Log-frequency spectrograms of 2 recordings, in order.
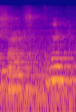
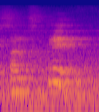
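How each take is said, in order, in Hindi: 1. अंतिम अक्षर में 'i' के अलावा कोई और स्वर है। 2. अंतिम अक्षर 'krit' है, जिसमें 'i' स्वर है। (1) "वो उनकी भाषा में संस्कृत को वो संस्कृत कहते हैं" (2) "संस्कृत शब्द का उच्चारण आप करेंगे संस्कृत"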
